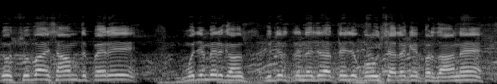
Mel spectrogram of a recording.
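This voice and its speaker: Music plays behind a man with a high-pitched voice. He speaks in a flat monotone, and the room echo is audible. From Haryana, Sirsa district. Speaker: village vlogger and comedian reporting from a fair. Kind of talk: on-location vlog with interviews.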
